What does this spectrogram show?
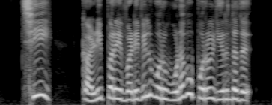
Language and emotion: Tamil, disgusted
